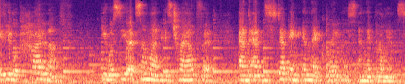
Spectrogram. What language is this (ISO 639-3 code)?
eng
